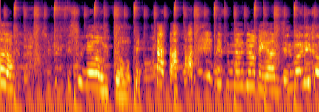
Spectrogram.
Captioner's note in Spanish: risas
